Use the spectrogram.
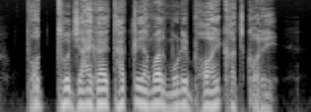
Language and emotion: Bengali, fearful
